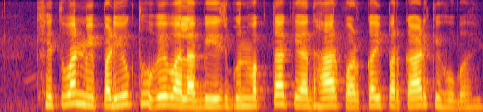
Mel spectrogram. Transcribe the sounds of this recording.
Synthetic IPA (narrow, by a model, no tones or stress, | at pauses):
kʰeːt̪ʋənmẽpəɾjʊɡ̚t̪ɦoʋeʋalabiːd͡ʒɡʊnʋəkt̪akeaːd̪ʱaɾpəɾkəipɾəkaɾkeɦobəɦe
